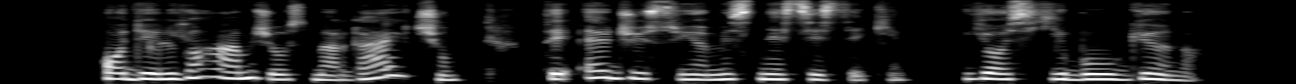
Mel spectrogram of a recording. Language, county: Lithuanian, Marijampolė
